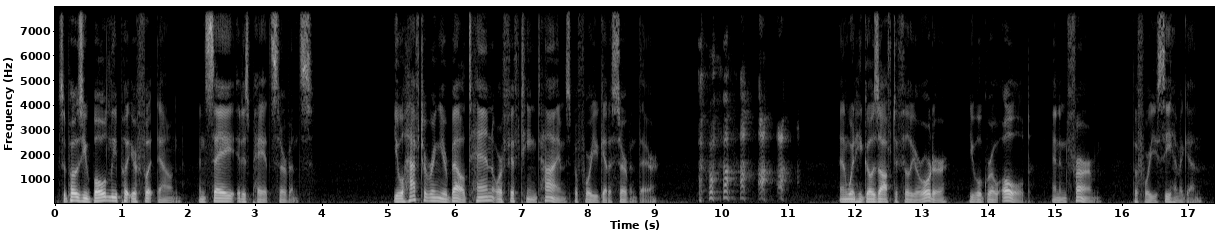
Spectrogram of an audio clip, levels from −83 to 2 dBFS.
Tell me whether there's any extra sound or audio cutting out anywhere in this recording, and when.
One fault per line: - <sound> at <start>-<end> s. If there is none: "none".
- laugh at 9.6-11.2 s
